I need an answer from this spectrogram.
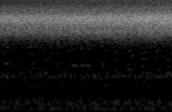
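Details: Cicadas around a single tree give a loud, seamless high-pitched shrilling drone, unchanging across the brief moment.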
